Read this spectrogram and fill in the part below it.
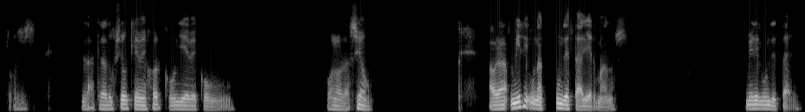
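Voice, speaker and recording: Slow, deep-voiced man teaching biblical Greek. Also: dry recording, dull audio. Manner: patient, explanatory, addresses students as brothers. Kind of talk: online class lecture.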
